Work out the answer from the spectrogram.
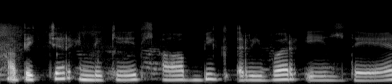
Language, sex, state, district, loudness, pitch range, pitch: English, female, Maharashtra, Gondia, -19 LUFS, 190-225 Hz, 210 Hz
